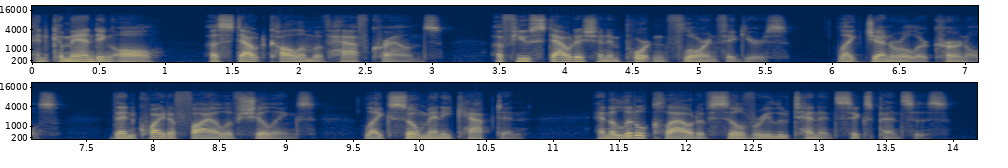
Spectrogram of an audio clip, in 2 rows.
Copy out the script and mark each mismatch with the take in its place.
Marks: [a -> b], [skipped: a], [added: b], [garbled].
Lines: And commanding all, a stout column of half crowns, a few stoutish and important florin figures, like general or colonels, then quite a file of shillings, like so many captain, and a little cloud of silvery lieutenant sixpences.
And commanding all, a stout column of half crowns, a few stoutish and important florin figures, like general or colonels, then quite a file of shillings, like so many captain, and a little cloud of silvery lieutenant sixpences.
